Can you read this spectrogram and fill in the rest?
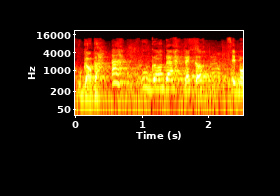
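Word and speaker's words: Rwanda: t'aime je t'aime aussi ça se prononce ouanda ah Uganda d'accord c'est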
